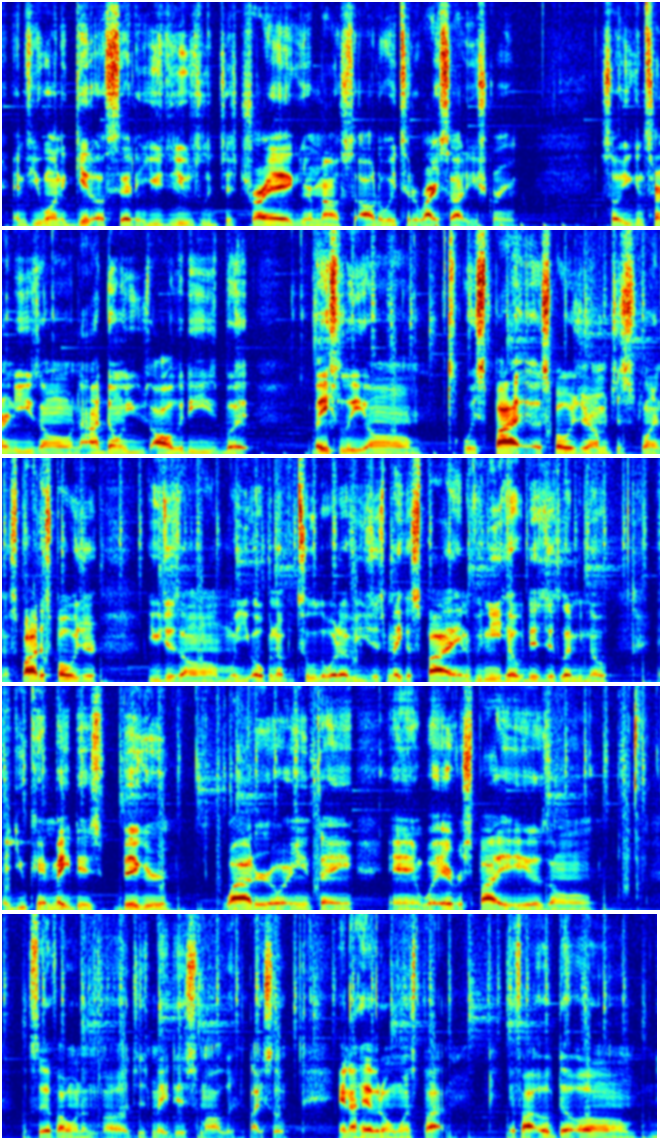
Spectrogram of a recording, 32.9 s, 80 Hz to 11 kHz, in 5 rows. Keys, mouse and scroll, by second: 6.1 click, 6.5 click, 6.9 click, 8.8 click, 9.4 click, 9.9 click, 10.5 click, 11.0 click, 11.3 click, 13.2 click, 21.1-23.5 drag, 24.2-25.5 drag, 26.3 shift+click, 26.7 shift+click, 27.6-29.3 drag, 29.9 click, 31.4-32.8 drag.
